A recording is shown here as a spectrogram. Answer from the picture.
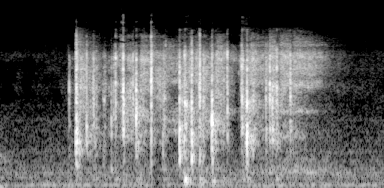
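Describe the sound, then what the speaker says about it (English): A burst of fast typing on a computer keyboard: dense clusters of sharp key clicks that start abruptly, run for about two seconds, then trail off, close and clear, with no voices. "typing like a fiend. Andrew, are you typing?"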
